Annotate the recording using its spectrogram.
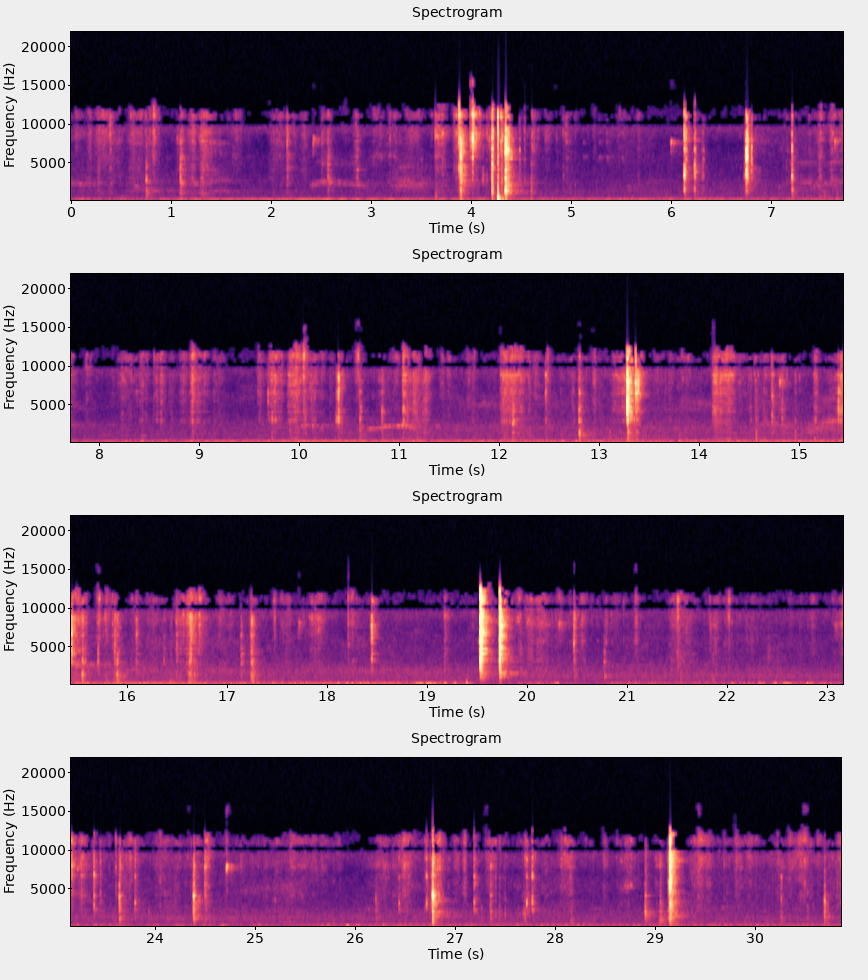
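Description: Metal clicks and clinks of a hex key working the mounting bolts of a steel gate lock as they are tightened, with a sharp click about four seconds in and more around two-thirds through and near the end. Under them runs a steady low hum that stops about two-thirds of the way through.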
